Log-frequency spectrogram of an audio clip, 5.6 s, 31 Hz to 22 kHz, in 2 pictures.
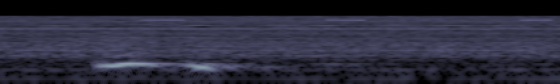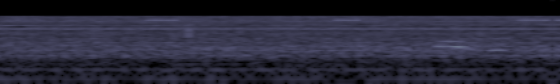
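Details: Lion at Elephant Plains Game Lodge, South Africa, contact calling on a May evening between 6 and 7 PM: two short low grunts in quick succession, followed by steady insect chirping in the dark bush.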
